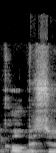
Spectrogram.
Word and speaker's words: Kobasu: Kobasu is how you say his name.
